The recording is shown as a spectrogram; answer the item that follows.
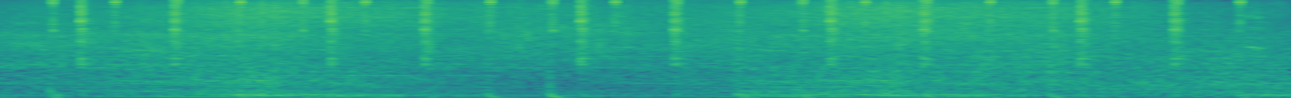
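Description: A Toyota HiAce van driving up with a steady low engine and road rumble, under an evenly spaced ticking of about three ticks a second.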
